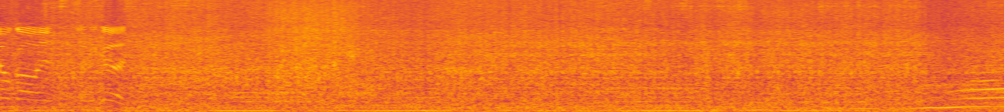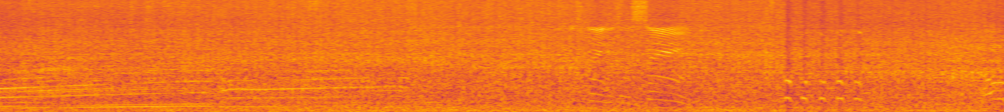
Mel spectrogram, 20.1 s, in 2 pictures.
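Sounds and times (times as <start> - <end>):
car engine accelerating: 0.0 - 20.0
road noise: 0.0 - 20.0.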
